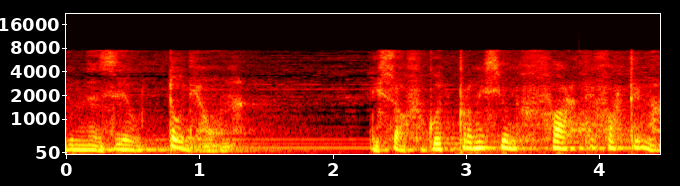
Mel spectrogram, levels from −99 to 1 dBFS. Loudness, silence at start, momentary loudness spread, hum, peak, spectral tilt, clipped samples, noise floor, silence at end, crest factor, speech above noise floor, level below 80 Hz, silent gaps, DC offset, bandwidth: -23 LUFS; 0 s; 10 LU; 60 Hz at -40 dBFS; -2 dBFS; -7.5 dB/octave; under 0.1%; -45 dBFS; 0 s; 20 dB; 23 dB; -52 dBFS; none; under 0.1%; 8 kHz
